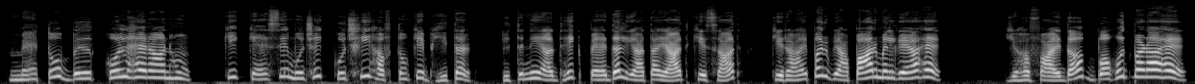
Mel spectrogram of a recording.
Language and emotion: Hindi, surprised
